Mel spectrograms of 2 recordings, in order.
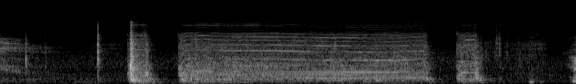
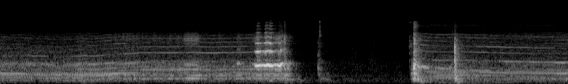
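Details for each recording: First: Subaru driver's power window after greasing: steady even motor whir about 2.5 seconds, no squeak or binding; moving better. Broken glass found in door from an earlier improperly installed replacement window. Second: Subaru driver's power window in a previously crash-damaged door, before repair: steady motor whine stopping and starting, window rising slowly.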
